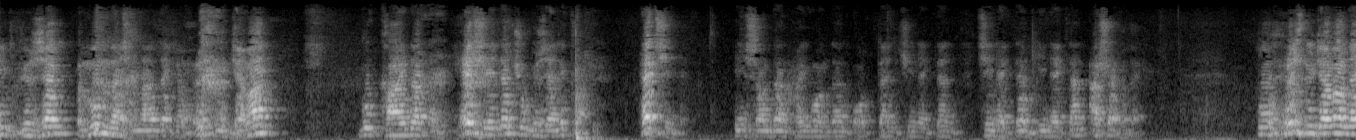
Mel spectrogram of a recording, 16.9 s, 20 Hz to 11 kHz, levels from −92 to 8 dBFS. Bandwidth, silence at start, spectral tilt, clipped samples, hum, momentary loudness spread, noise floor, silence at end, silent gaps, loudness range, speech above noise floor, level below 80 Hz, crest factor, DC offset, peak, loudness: 9.8 kHz; 0 s; -5 dB/octave; under 0.1%; none; 20 LU; -53 dBFS; 0 s; none; 12 LU; 30 dB; -46 dBFS; 22 dB; under 0.1%; -2 dBFS; -23 LUFS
